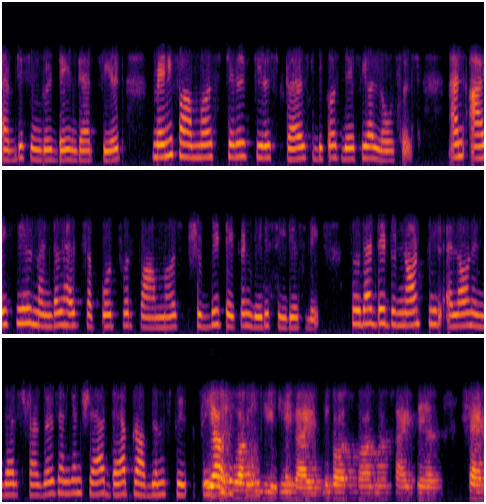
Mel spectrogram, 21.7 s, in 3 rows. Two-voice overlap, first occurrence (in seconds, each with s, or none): 17.5 s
